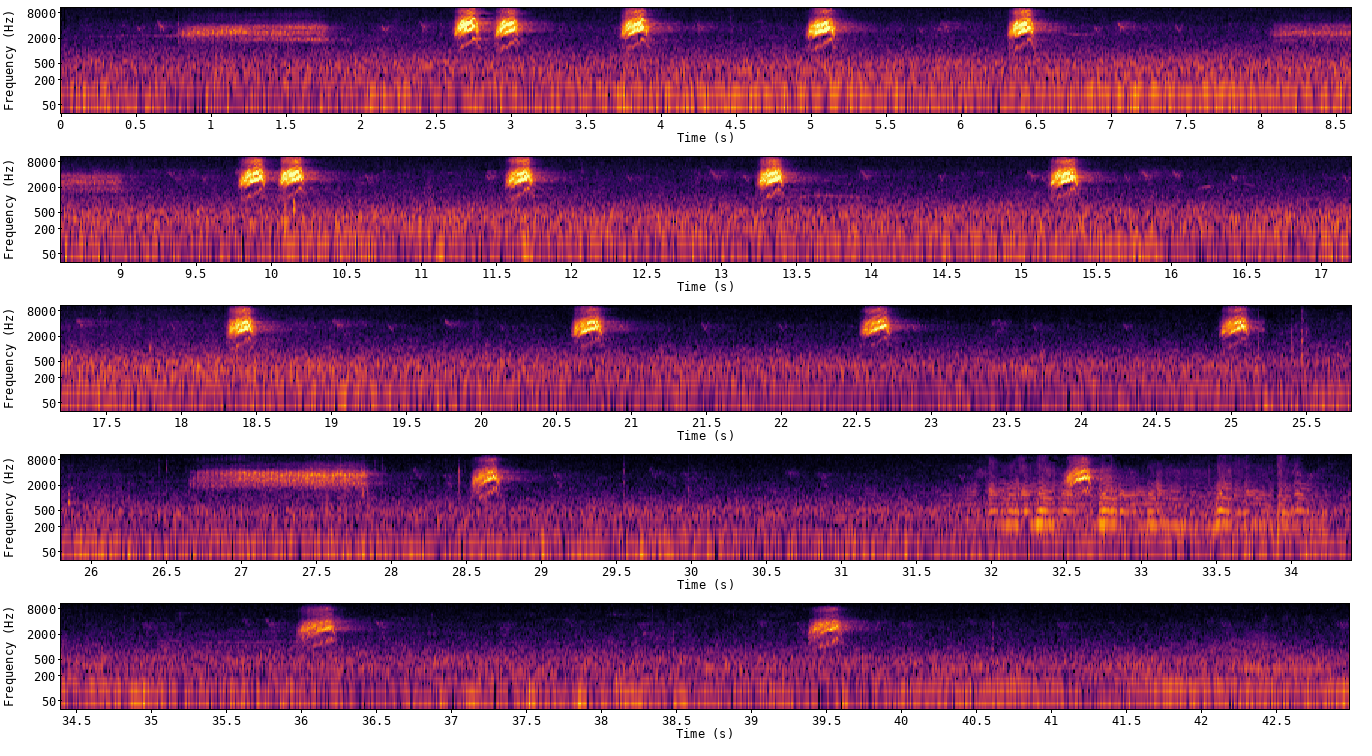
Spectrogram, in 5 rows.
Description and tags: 20060524.azure-winged.magpie.close
calls of a single azure-winged magpie, as heard at 5 m / 'canto' de un rabilargo a unos 5 metros
birds, donana, field-recording, magpie, nature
